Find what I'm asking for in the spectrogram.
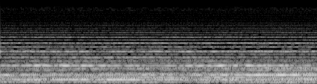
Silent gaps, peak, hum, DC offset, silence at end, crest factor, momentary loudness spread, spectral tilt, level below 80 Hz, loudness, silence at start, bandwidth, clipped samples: none; -2 dBFS; none; under 0.1%; 0 s; 12 dB; 3 LU; -7.5 dB/octave; -48 dBFS; -16 LUFS; 0 s; 15.5 kHz; under 0.1%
